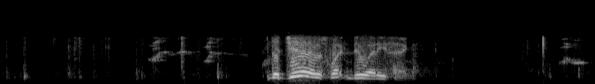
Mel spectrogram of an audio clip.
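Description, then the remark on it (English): A puppy whimpers and cries in thin, high-pitched whines, a few short cries before and after a person talks, fairly soft. “Is there something wrong with your dog?”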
